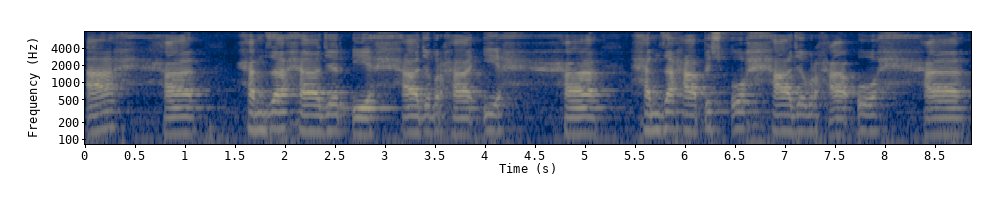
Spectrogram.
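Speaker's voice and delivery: very slow, drawn-out syllable drill on a level tone; slow classroom spelling chant; spelling-out recitation. Shown as a demonstration. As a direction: stretch each syllable, pausing between them. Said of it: "বানান করে করে পড়বেন".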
